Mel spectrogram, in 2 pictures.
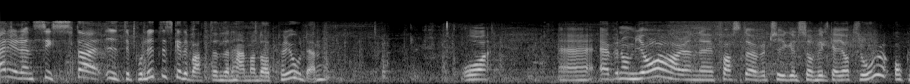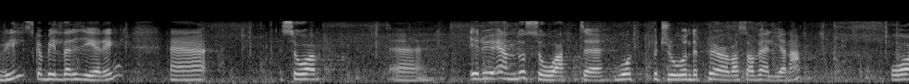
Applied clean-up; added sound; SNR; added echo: none; Hiss; 15 dB; none.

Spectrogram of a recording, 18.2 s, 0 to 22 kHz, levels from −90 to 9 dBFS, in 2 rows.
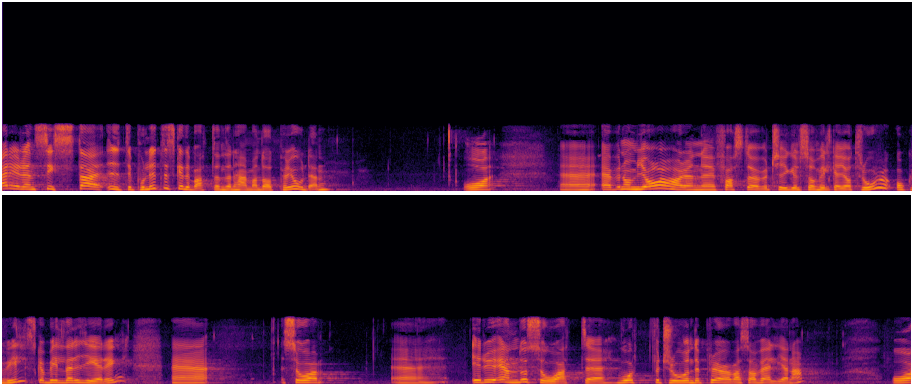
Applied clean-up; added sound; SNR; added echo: none; none; none; none.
